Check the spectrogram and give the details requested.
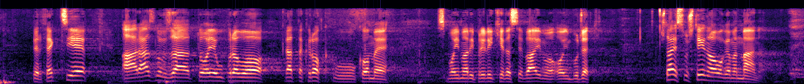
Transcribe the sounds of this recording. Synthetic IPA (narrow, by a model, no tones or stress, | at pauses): peɾfekt̪sije | aɾaːzlˠo̞ɡzat̪oːje̞upɾaʋo̞kɾat̪akɾo̞kuko̞me | smo̞imalipɾiːlike̞d̪ase̞baʋimoʔoʋimbud͡ʒet̪o̥m | ʃt̪aje̞suʃt̪inao̞ʋo̞ɡamand̪maːna̰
